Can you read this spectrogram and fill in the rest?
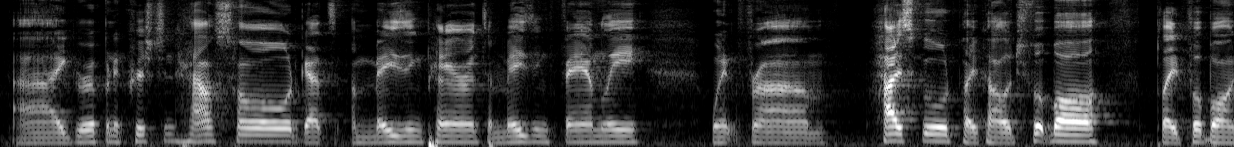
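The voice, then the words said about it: Southern Tennessee accent. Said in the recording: “I'm a Tennessee boy, if you can't hear from the voice. Not a Californian. So, a little different... Accent.”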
